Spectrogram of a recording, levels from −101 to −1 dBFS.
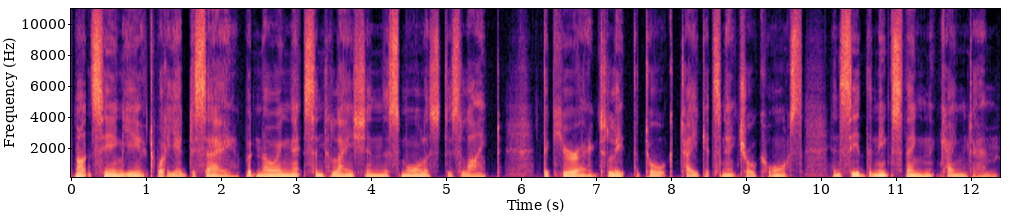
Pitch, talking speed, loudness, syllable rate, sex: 100 Hz, 165 wpm, -19 LUFS, 3.9 syllables/s, male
